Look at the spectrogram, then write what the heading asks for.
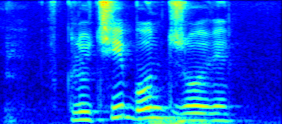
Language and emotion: Russian, neutral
